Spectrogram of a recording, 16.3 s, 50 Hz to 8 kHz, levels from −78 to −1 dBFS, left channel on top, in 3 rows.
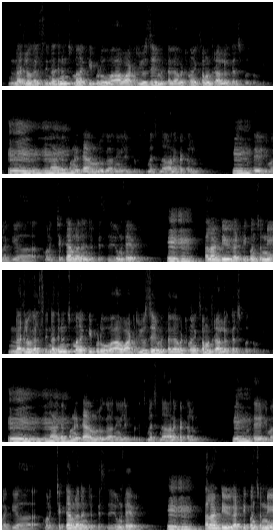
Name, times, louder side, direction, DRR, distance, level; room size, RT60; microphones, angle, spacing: voice 1, 0.1-5.1 6.3-7.9 8.3-9.3 10.1-10.2 10.4-12.7 12.9-13.5 14.9-16.2, right 2 dB, 65° right, 7 dB, 0.8 m, -23 dB
voice 2, 5.5-6.9 10.0-10.5 14.1-14.7, right 1 dB, 5° left, 7 dB, 0.5 m, -23 dB
8.5 x 5.0 x 4.1 m, 0.70 s
head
